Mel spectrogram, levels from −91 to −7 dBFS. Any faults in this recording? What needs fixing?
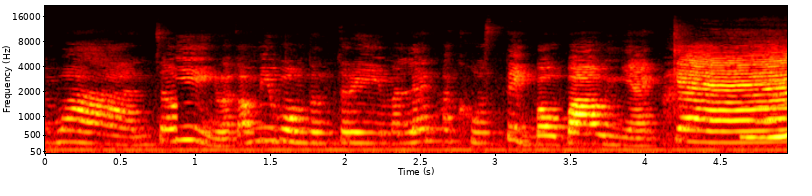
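Compressed frames skipped at 0.86 s: the audio jumps ahead about 150 ms, which fits roughly seven 23.2 ms frames lost. To prevent this, verify file integrity after encoding and transfer, and re-encode or re-fetch any stream with missing or corrupted frames.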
